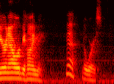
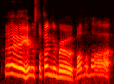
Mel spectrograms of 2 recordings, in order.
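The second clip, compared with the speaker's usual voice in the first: high, slow presenter patter; mock video presenter; 7 semitones higher than usual. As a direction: parody a booth-tour host, drawn out. Mimics his trade show booth videos.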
